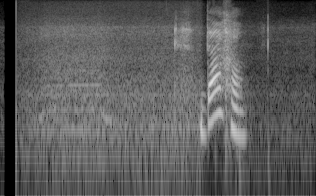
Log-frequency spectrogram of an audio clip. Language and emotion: Russian, neutral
